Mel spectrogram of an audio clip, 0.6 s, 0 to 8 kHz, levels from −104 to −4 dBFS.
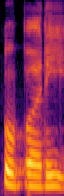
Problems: none marked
